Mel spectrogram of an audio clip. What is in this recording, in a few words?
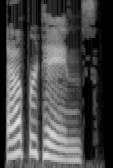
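"appertains", British English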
